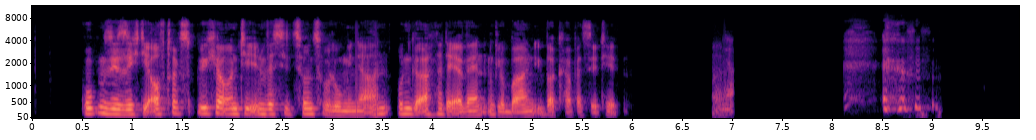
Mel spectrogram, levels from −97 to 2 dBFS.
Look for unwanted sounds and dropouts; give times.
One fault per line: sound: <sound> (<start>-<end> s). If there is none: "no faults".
sound: laugh (6.8-7.0 s)
sound: laugh (8.1-9.1 s)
